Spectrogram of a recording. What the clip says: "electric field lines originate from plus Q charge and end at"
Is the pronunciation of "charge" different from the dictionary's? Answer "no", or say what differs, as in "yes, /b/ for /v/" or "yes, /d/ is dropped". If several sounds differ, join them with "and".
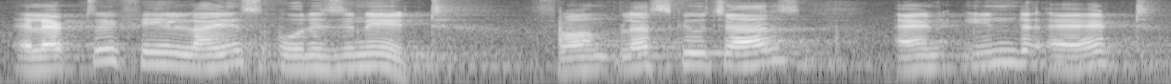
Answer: yes, /z/ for /dʒ/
